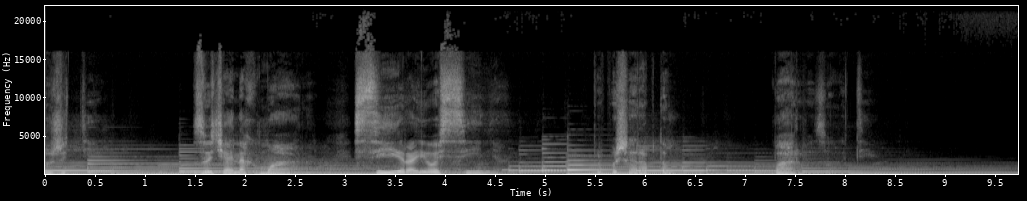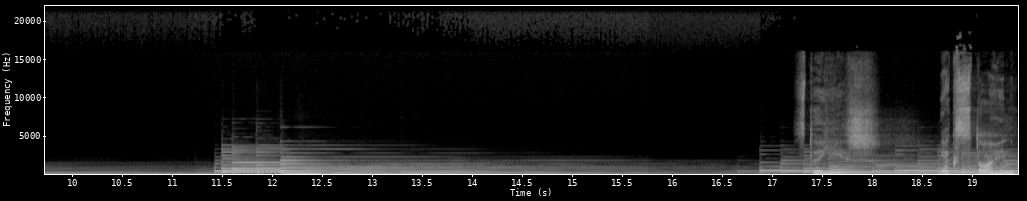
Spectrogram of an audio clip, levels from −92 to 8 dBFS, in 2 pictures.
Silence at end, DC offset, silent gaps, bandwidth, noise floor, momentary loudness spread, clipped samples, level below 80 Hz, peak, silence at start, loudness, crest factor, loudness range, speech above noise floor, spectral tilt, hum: 0 s; under 0.1%; none; over 20 kHz; -53 dBFS; 21 LU; under 0.1%; -46 dBFS; -10 dBFS; 0 s; -27 LUFS; 18 dB; 15 LU; 29 dB; -5 dB/octave; none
